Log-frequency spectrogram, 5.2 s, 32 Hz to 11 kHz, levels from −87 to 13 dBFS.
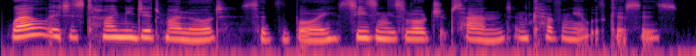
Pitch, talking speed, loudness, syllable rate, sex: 210 Hz, 230 wpm, -22 LUFS, 5.2 syllables/s, female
